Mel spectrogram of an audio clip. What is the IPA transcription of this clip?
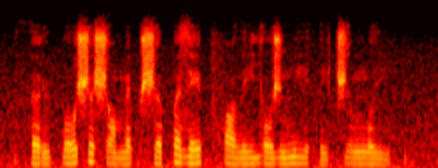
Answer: θ ə ɾ ʉ p o ʃ ə ʃ ɔ m ɛ p ʃ ə p ə z e p f ɔ ð i j o ʒ m i θ i t͡ʃ i ŋʷ i p

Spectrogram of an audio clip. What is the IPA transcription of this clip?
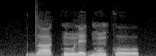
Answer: d a˨ k ũ˧ ɾ e˧ ɡ ũ˦ k o˦˨

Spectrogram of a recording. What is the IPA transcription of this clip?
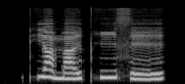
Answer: pʰ j ä˥˩ m a˧˥ ɪ̯ pʰ i˥ s e˨˩˦ ɪ̯

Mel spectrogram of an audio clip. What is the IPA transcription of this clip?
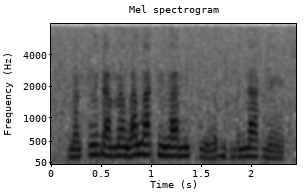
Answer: ɡ͡b ã˨ kʷ ɛ̃˦ ɗ a˧ m ã˦˨ w a˦ w aː˦ k͡p ĩ˧ v aː˧ n iː˧ kʷ eː˨ w ə˦ b ə˨˦ b ə˨˦ n aː˧ ɡ͡b ɛ̃˨

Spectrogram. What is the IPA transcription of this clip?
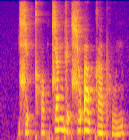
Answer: ɕ e˨ ʔ kʰ ɔ˨ k̚ t͡ɕ a˦ n ɡ e˨ ʔ ɕ o˦ ʔ a˧ w k a˧ pʰ u˨˦ n

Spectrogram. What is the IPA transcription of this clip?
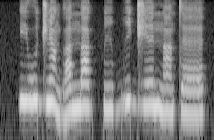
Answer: j u˦ d͡ʒ ã˦˨ ɡ a˨˦ n a˦ k͡p i˧ b i˦ d͡ʒ e˦ n ã˧ t ɛ˧

